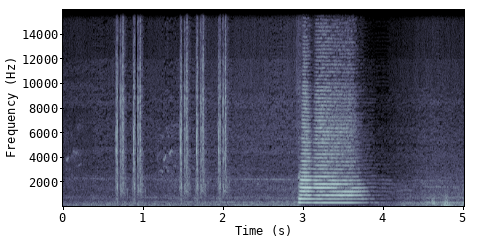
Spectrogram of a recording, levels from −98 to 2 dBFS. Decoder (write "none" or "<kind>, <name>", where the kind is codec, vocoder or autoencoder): none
